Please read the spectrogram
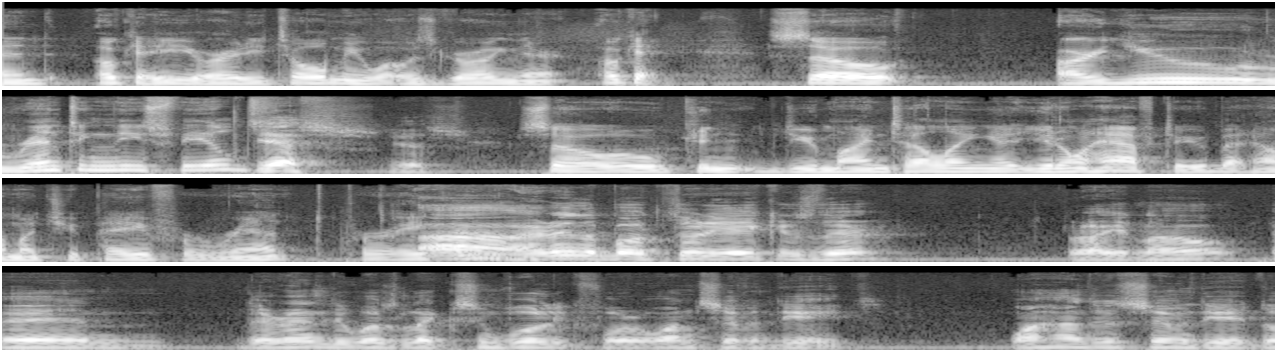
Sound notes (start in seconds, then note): none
